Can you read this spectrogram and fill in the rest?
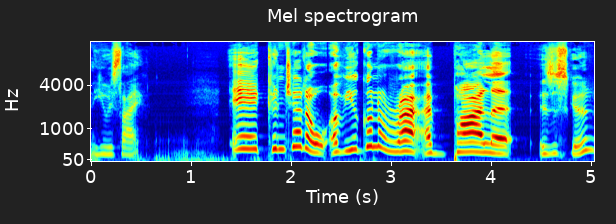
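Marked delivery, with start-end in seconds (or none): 1.4-5.1 put-on lively, raised, high-pitched Scottish comic's accent. Quoting a fellow comic from Scotland, imitating Connor Burns's Scottish accent. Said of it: "He said in that accent".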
